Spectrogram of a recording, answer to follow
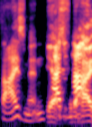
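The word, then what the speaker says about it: Theismann: did you know that it was Joe thesman before he changed his name to Joe thyman Theisman race yes he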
